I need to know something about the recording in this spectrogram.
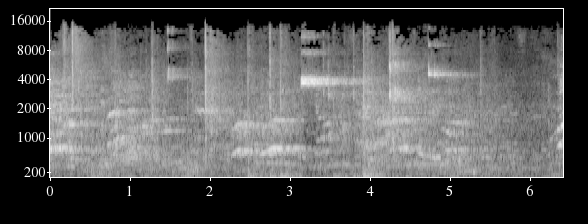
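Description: A volleyball is hit with sharp slaps.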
